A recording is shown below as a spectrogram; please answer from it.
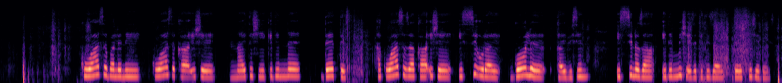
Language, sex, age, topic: Gamo, female, 25-35, government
